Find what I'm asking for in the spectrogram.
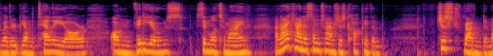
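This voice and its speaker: A woman vlogger chatting casually to camera, rambling with restarts and self-corrections. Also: on the low side.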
